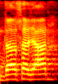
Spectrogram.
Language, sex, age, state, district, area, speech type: Maithili, male, 18-30, Bihar, Saharsa, rural, spontaneous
